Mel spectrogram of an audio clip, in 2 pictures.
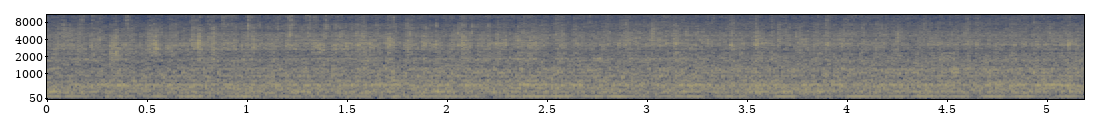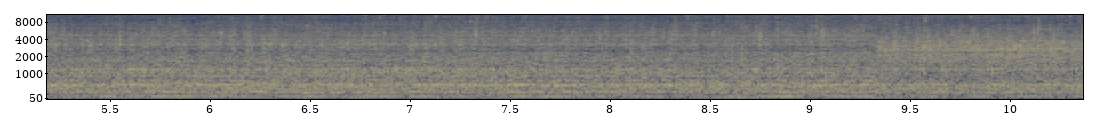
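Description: Chicken masala sizzling steadily as it fries in a steel pot on the stove, turned now and then with a wooden spatula.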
